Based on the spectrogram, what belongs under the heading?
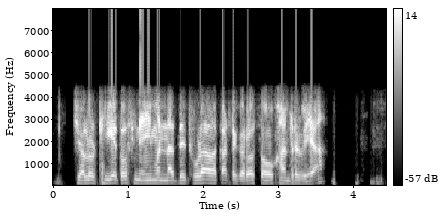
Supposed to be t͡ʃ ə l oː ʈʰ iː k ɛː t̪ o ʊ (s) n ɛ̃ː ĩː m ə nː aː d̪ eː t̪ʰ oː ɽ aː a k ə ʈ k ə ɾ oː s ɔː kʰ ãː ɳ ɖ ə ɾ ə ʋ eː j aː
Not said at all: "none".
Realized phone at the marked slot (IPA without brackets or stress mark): s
